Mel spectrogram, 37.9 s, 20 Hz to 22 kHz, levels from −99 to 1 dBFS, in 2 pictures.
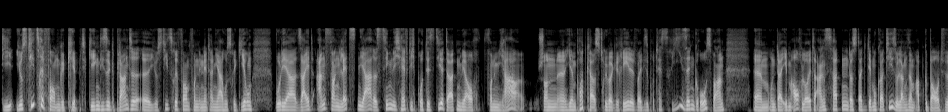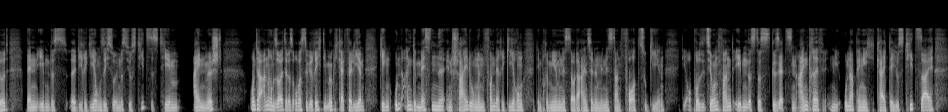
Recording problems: high frequencies cut off; noticeable; nothing above 8 kHz

